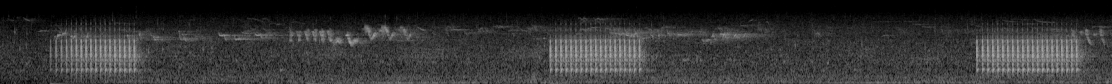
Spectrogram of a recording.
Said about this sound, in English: I'll bring up a recording I have of the lesser-spotted woodpecker so people can hear it. And I seem to remember that although lesser, they have a longer drill than the greater. Is that right? Yep, and both male and female will duet drum together.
